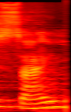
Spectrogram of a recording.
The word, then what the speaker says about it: sine: Basically सिन लिखते हैं, है वो पढ़ते साइन है क्योंकि उसका एक्चुअल नाम ही साइन है। और ये साइन ने बस इतना आपको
